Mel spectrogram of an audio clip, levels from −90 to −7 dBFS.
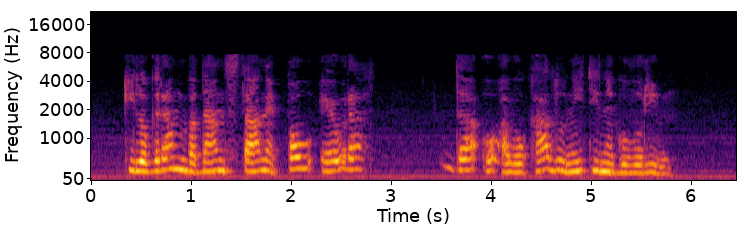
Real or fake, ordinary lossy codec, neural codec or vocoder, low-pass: real; AAC, 24 kbps; none; 19.8 kHz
